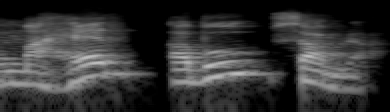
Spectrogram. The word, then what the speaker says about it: Maher Abu Samra: Maher Abu Samra. Is the pronunciation correct?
